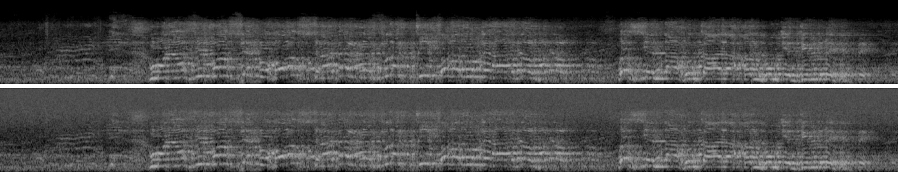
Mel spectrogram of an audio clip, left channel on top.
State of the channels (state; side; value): noise; right; hiss, 3 dB below the sound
